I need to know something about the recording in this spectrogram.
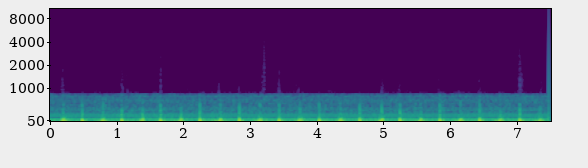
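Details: Own heart sounds recorded after eating, audio quality enhanced afterwards: regular low thumping heartbeat at about 100 beats a minute with a steady background hum; heart sounds.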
